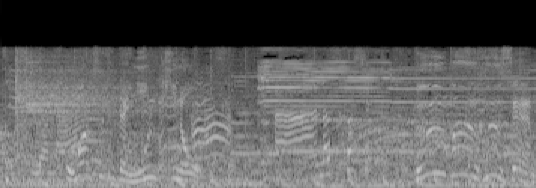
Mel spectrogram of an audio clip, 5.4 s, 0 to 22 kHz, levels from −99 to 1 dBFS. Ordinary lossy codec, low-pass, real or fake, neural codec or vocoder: none; none; real; none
